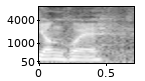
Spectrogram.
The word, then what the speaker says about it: Younghoe: Yeah, apparently it's pronounced Younghoe or something like that.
